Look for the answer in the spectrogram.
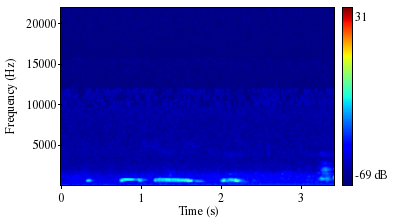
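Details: Spotted dove kept as a lure bird, cooing to call the flock: a short soft note, then a longer, louder drawn-out coo and one more brief coo, all low and mellow, heard faintly against a quiet hiss.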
